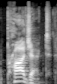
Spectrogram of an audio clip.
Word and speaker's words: project: If you have a project to work on, which is a slightly different meaning here, but in terms of pronunciation, the stress is on the first syllable in that case.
